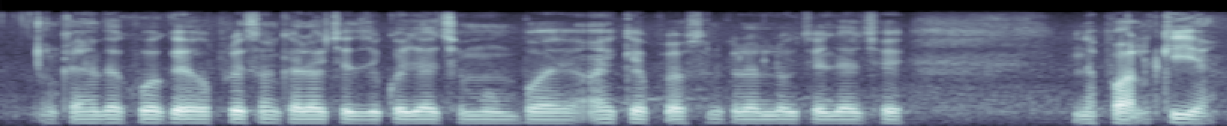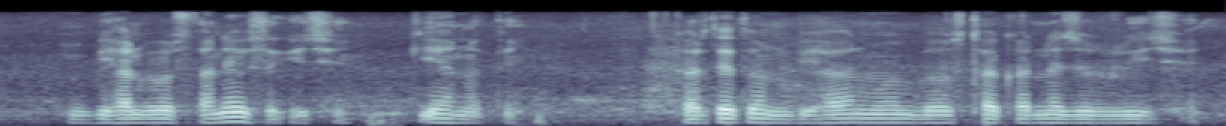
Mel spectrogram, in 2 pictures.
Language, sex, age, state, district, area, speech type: Maithili, male, 30-45, Bihar, Begusarai, urban, spontaneous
